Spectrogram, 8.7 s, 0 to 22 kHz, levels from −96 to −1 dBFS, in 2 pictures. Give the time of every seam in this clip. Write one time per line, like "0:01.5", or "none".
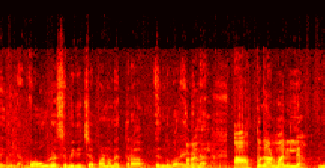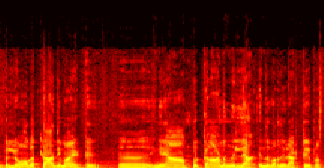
0:03.0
